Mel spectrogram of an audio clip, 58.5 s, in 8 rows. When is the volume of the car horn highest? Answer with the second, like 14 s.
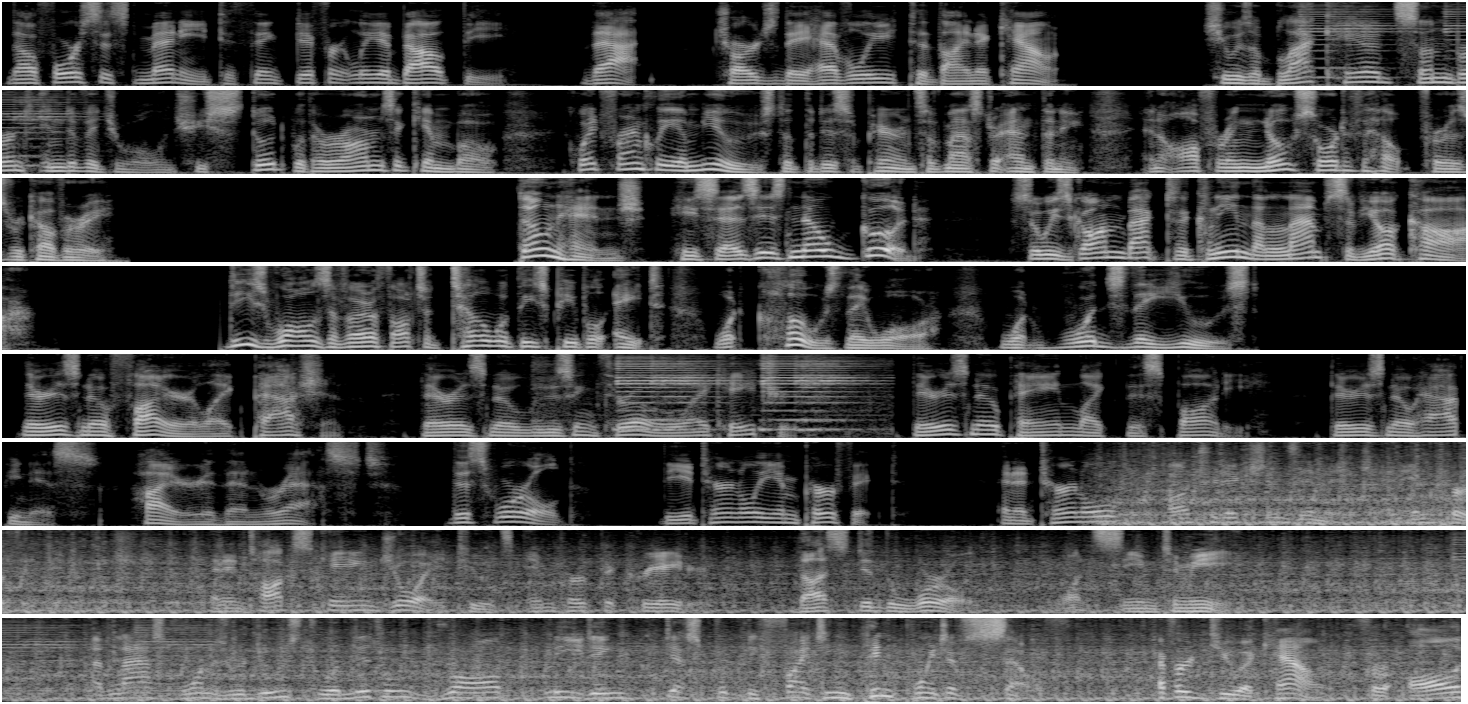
33 s.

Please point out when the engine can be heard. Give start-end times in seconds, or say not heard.
42.0-58.4.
